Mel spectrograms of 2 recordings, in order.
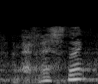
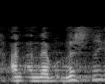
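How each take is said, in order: First: Fading hush. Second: Said in the usual way. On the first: A narrator's reading. Soldiers spellbound listening to Jesus, hushed and fading. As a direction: let it fade to a hush.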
